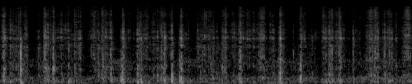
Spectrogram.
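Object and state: Foam kitchen sponge.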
